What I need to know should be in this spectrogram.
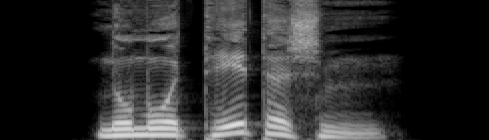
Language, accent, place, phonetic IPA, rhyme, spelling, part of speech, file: German, Germany, Berlin, [nomoˈteːtɪʃm̩], -eːtɪʃm̩, nomothetischem, adjective, De-nomothetischem.ogg
- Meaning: strong dative masculine/neuter singular of nomothetisch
